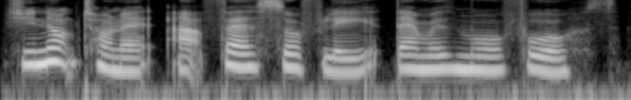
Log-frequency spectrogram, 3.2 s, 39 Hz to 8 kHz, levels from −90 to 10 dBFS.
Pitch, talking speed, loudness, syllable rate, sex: 215 Hz, 210 wpm, -18 LUFS, 4.8 syllables/s, female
